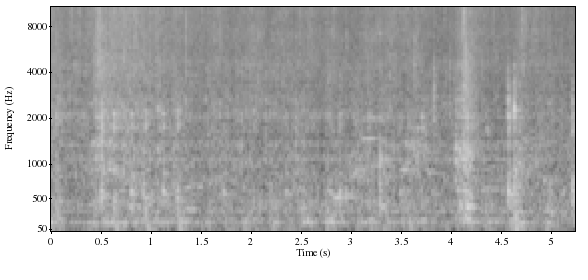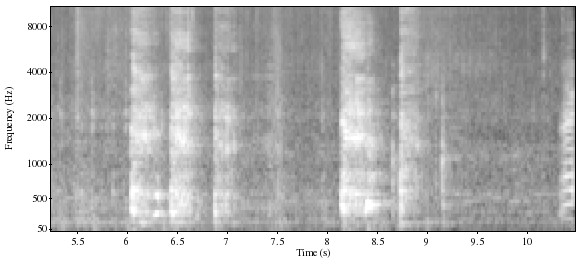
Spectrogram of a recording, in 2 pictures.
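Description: Ginger and garlic sauté in a pan with turmeric powder, a soft steady sizzle punctuated by two loud bursts of stirring and frying sound near the end, with no talking.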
